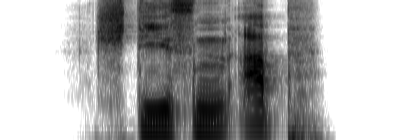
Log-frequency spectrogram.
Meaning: inflection of abstoßen: 1. first/third-person plural preterite 2. first/third-person plural subjunctive II
- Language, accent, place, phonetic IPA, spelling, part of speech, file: German, Germany, Berlin, [ˌʃtiːsn̩ ˈap], stießen ab, verb, De-stießen ab.ogg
